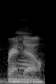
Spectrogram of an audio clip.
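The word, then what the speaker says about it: Brandeau: I don't think it's Brandadu. I think it's Brandow.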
